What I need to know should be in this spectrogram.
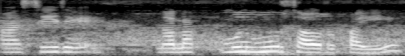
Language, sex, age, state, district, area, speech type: Kannada, female, 45-60, Karnataka, Kolar, rural, spontaneous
